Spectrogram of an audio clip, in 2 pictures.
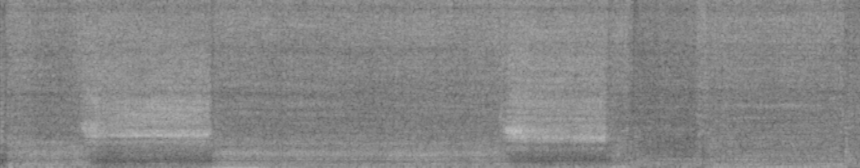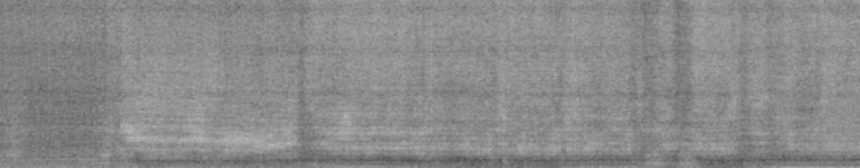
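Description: A water sprayer rinses shampoo and conditioner from a cat during grooming: a steady, close hiss of spray running for many seconds, swelling and easing in short pulses as the nozzle moves, with no talking.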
